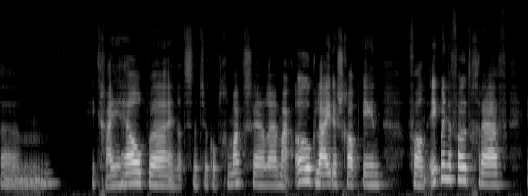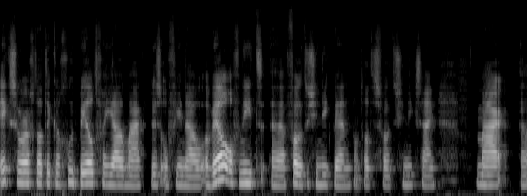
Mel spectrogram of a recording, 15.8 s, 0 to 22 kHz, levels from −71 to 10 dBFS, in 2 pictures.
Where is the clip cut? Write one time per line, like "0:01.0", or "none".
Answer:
0:10.1
0:13.2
